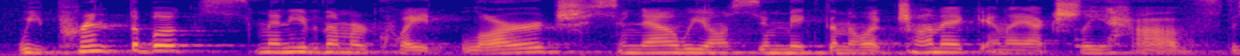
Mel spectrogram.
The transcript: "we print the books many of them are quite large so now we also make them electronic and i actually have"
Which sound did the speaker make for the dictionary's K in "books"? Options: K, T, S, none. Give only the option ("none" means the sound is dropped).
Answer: K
